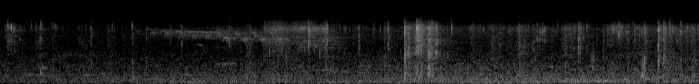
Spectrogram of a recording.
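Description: Rustling and scuffing as a wet, paper-skinned model coracle is handled and carried, with a louder rustle about four seconds in.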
